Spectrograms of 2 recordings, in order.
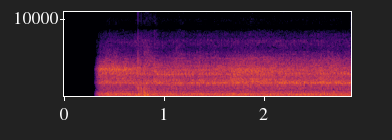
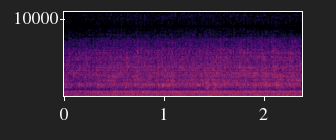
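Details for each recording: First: B&G circulator pump: steady loud hiss-and-rumble with a gritty edge from start-up; the bearing assembly is worn and noisy after motor mounts and coupler were already replaced days earlier, so bearing assembly and impeller are being replaced. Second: B&G circulator pump after replacing the bearing assembly and impeller (motor mounts and coupler replaced earlier): smooth, even hum and water rush with no knocking or grinding, pumping normally.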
